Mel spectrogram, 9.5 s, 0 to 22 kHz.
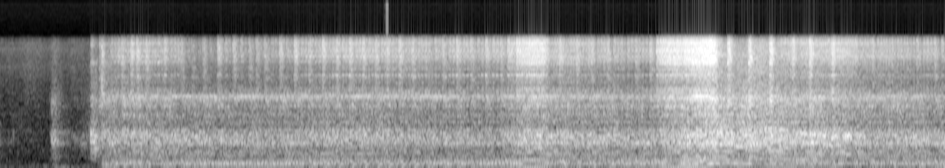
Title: PA50 Ticking noise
